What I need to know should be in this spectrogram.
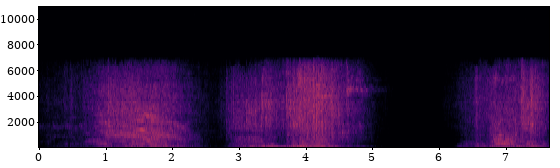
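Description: Magic spells whoosh and burst during a fight.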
